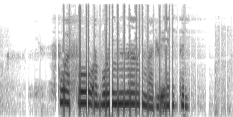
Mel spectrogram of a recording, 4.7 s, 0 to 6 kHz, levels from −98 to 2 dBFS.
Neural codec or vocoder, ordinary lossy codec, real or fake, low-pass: none; MP3, 32 kbps; real; 5.4 kHz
